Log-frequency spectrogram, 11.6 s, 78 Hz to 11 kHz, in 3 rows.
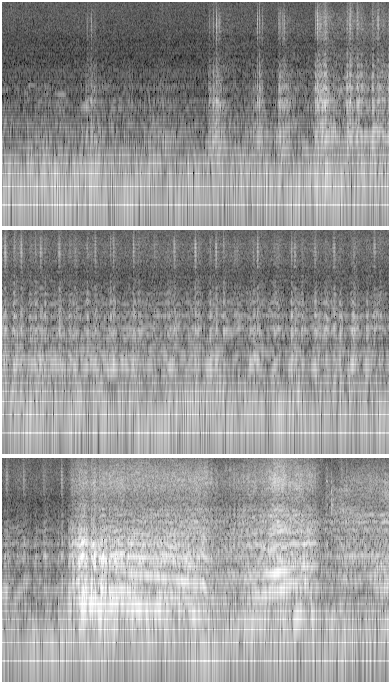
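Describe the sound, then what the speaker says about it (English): A Suzuki GT750 'Widowmaker' C-modified drag bike launching on a tiny rear tyre with wheelspin: a steady loud engine drone, then a surging rise and fall of revs near the end, with no talk. "Brett Copping, a little bit of wheel spin out of that tiny rear tyre"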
